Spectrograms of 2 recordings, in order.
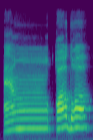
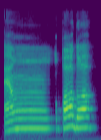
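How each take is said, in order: No difference in how they are said.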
